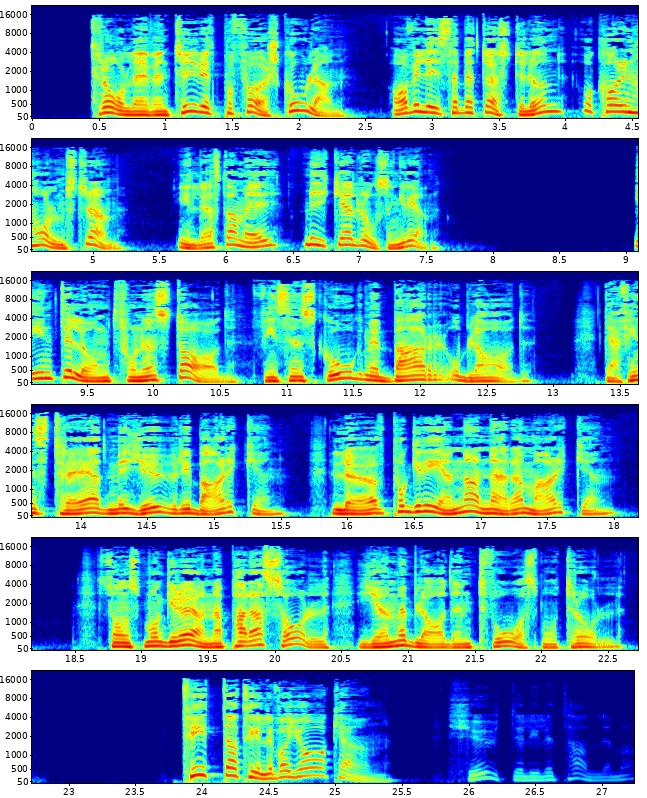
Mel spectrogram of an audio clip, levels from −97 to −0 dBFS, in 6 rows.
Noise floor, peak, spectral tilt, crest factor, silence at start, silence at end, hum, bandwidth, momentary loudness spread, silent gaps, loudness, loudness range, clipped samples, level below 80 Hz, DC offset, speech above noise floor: under -90 dBFS; 0 dBFS; -5.5 dB/octave; 16 dB; 0.45 s; 2 s; none; 16.5 kHz; 11 LU; none; -15 LUFS; 6 LU; under 0.1%; -46 dBFS; under 0.1%; over 75 dB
